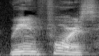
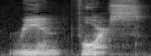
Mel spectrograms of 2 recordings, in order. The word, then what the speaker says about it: reinforce: at the flash card reinforce has three syllables and the emphasis is on the third syllable so we say reinforce reinforce be sure you pronounce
